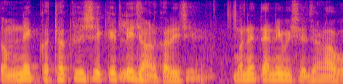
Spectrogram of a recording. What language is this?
Gujarati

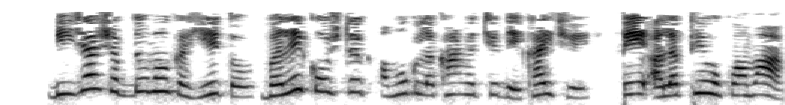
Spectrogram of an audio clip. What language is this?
Gujarati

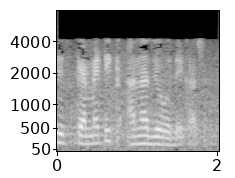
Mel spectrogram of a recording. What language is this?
Gujarati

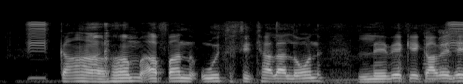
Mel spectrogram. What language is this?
Magahi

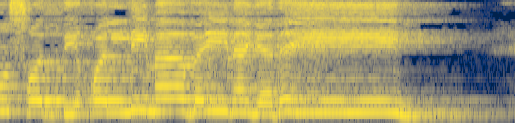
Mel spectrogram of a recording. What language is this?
Urdu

